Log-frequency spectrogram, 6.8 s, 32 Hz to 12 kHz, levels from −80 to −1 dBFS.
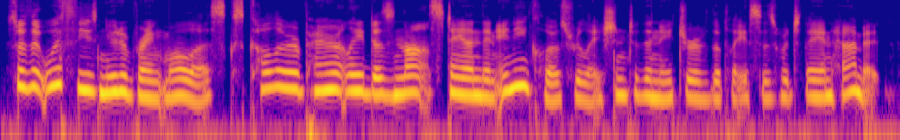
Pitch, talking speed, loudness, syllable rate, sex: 230 Hz, 215 wpm, -16 LUFS, 6.3 syllables/s, female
